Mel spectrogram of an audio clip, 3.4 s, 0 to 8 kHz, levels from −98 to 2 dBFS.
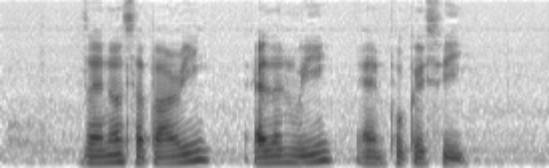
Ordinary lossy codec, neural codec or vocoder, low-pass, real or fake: none; codec, 16 kHz, 16 kbps, FunCodec, trained on Chinese and English, 50 frames a second; none; fake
